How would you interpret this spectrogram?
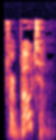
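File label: "verboten", British English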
